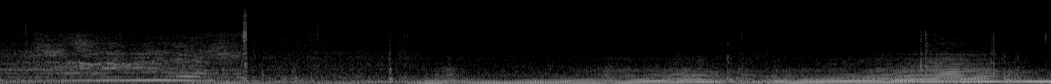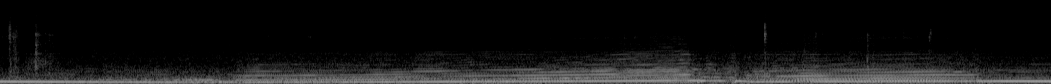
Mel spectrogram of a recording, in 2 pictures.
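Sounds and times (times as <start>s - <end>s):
car engine revving through gears: 0.0s - 2.5s, 5.4s - 10.6s, 12.7s - 20.4s.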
